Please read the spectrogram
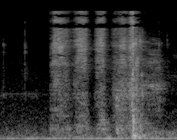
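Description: A handheld vegetable peeler scraping strips of skin off a ripe papaya, about four short rasping strokes starting about half a second in.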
